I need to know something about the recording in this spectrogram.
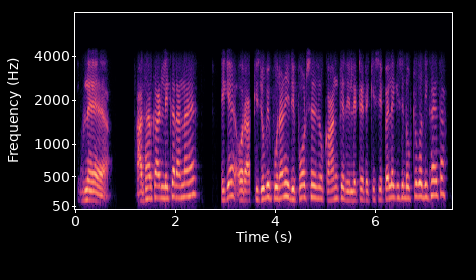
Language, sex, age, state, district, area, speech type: Hindi, male, 45-60, Rajasthan, Jodhpur, urban, conversation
